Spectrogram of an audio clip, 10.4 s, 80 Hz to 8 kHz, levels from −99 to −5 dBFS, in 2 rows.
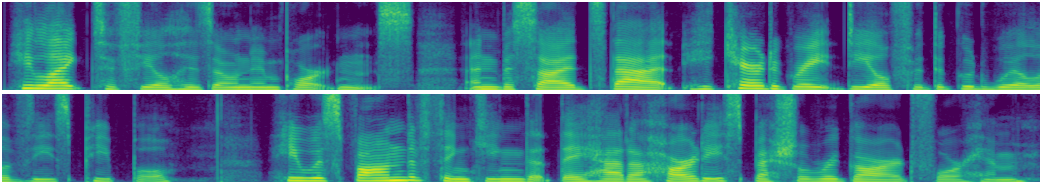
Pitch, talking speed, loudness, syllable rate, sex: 195 Hz, 210 wpm, -19 LUFS, 5.1 syllables/s, female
